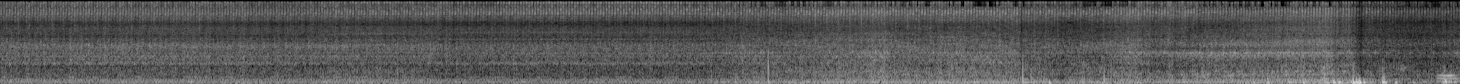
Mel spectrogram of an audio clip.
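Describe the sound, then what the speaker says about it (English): A 2008 Dodge Caliber idles with a misfire, its engine running steadily and close with an uneven, stumbling pulse, rising slightly toward the end with a few sharper knocks. "Sounds like the car is misfiring."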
